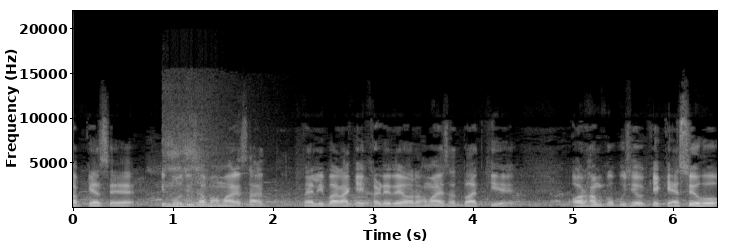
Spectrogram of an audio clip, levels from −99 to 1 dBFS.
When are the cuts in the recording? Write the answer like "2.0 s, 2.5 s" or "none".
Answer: 0.9 s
